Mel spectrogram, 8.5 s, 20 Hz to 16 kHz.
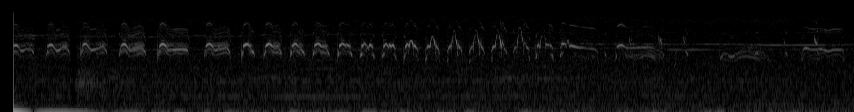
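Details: Wild Ospreys at the Hellgate nest in Montana on September 2, filmed by nest camera as the male brings a large fish to the nest. A rapid run of high, piercing chirps, about two per second, rises into sharper peaked notes, then trails off.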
